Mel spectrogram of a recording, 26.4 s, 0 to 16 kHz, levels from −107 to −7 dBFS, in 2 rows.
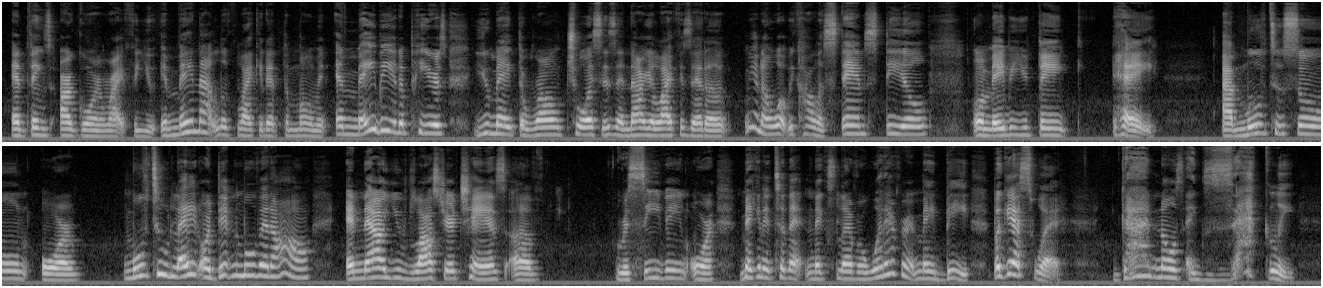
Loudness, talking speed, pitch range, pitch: -37 LUFS, 185 wpm, 165-225 Hz, 195 Hz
